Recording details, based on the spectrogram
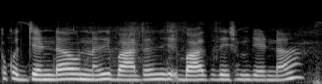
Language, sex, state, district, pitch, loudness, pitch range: Telugu, female, Telangana, Mahabubabad, 225 Hz, -16 LUFS, 215-240 Hz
